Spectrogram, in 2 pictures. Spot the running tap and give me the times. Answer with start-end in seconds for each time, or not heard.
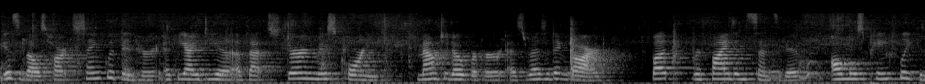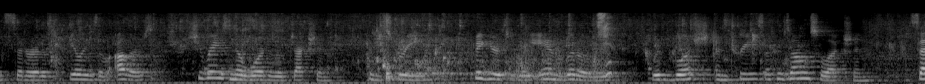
0.0-18.4.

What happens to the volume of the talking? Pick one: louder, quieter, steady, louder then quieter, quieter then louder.
steady.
